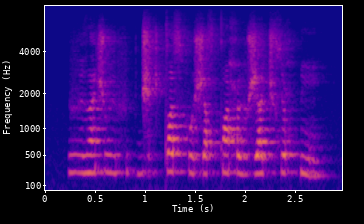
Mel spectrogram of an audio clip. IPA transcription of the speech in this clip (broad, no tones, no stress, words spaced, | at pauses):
vʉðãʃvʉf | d͡ʒit͡ʃtˤʉsfo ʃastˤĩħʉv ʒat͡ʃsʉħ pĩ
